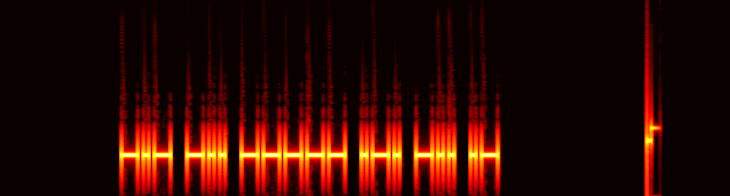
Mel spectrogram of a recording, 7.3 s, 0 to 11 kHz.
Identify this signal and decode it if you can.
Morse code, heard as a keyed tone, about 22 wpm, 700 Hz. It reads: KD0RDA
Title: USA Call Signs - 4x Character Spacing - 22wpm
